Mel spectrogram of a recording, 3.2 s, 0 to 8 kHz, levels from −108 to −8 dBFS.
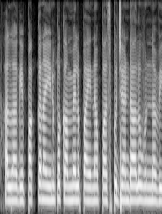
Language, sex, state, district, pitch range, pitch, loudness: Telugu, female, Telangana, Adilabad, 195-205 Hz, 200 Hz, -16 LUFS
